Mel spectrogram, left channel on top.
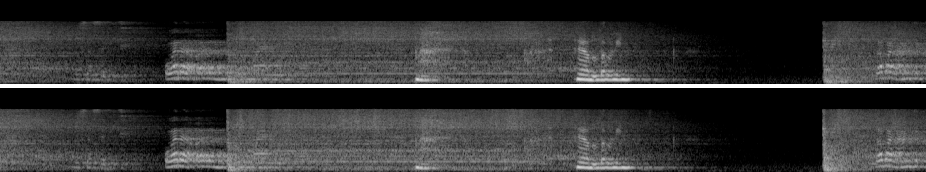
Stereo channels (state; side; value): normal; both; correlation 0.87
